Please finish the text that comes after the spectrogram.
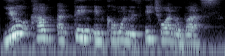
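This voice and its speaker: A middle-aged woman with a Kenyan accent, hosting a casual chat, laughing often and talking in quick runs. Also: mid-range voice, expressive, a little mellow. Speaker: podcast host, author. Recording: echoey room, mic at a distance.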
